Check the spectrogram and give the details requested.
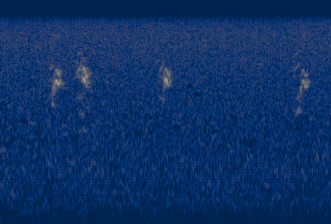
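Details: Four brief, sharp chirps, two close together and then two spaced singly, from house finches at a feeder. An adult family group with young birds is taking a brunchtime meal in August.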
